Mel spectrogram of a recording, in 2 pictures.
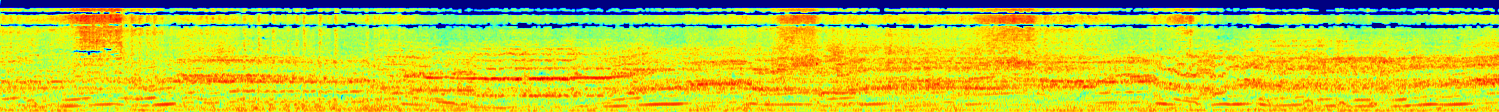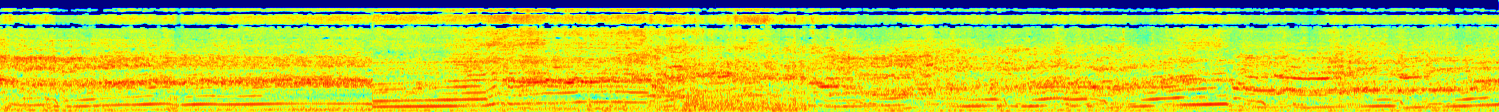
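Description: Tyres squeal on asphalt as a car slides sideways.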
